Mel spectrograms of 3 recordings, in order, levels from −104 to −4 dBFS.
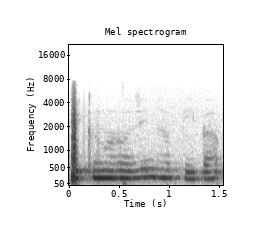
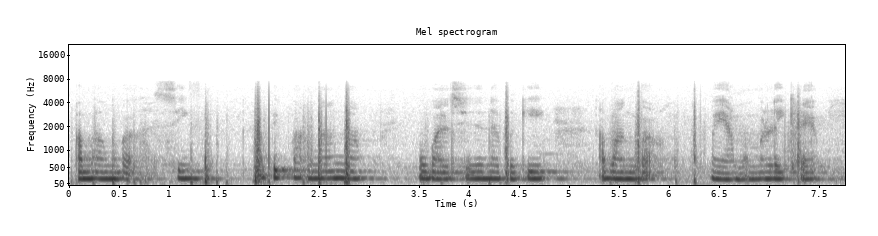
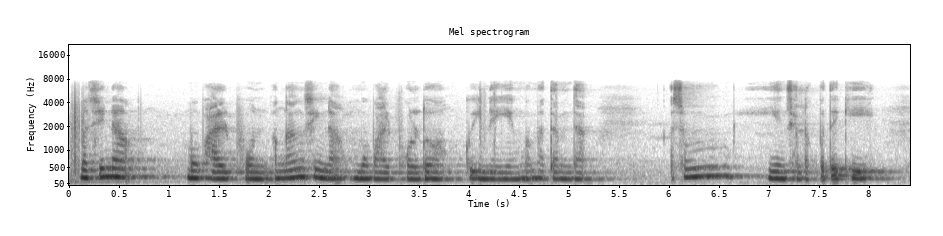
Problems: background sounds at intervals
